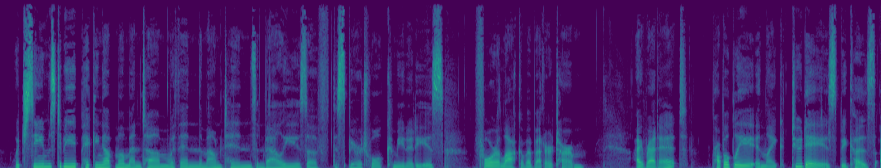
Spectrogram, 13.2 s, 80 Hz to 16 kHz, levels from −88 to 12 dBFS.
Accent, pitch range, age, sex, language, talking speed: American, 175-210 Hz, 20-39, female, English, 140 wpm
